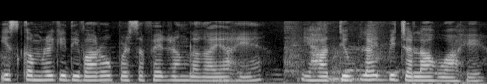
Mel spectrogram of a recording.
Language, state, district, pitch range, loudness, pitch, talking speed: Hindi, Arunachal Pradesh, Papum Pare, 180-205 Hz, -17 LUFS, 195 Hz, 185 wpm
